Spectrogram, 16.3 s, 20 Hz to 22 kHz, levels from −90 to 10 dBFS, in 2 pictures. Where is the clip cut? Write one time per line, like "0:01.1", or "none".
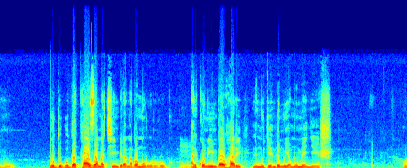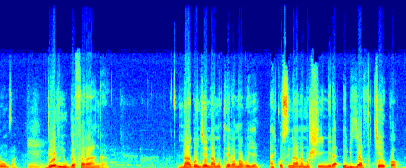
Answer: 0:01.0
